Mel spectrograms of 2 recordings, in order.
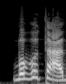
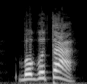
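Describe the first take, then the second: First: Loud, high call of the name. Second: A blind villager calls across the meadow; calling out. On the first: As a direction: shout it across the fields to find him. (richiamo forte e acuto) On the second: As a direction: call the name out loud and high. (chiamata ad alta voce) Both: A narrator's reading. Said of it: "chiamò uno".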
